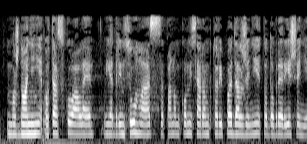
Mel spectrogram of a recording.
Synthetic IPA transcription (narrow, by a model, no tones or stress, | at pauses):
mɔʒnɔaɲiɲɪɛʔɔt̪aːskualɛ | ʋijad̪ɾiːmsuːɦlaspaːnɔmkɔmisaːɾɔmkt̪ɔɾiːpɔʋɛd̪alʒɛɲɪɛjɛt̪ɔd̪ɔbɾɛːɾɪɛʃɛɲɪɛ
